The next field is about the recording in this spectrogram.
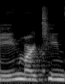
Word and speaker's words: Martine: And then, of course, my first name, Martine speaking French. And so the only time my name is pronounced when I went to Starbucks was in France.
